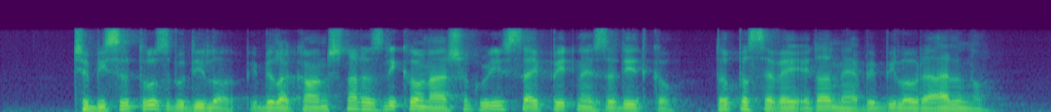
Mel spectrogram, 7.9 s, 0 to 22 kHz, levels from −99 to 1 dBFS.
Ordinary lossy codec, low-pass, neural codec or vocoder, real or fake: none; 7.2 kHz; codec, 16 kHz, 0.8 kbps, ZipCodec; fake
